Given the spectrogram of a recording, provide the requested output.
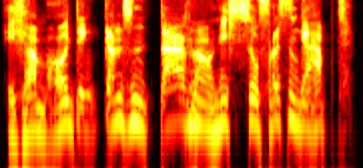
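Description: A man's voice: on the high side, measured pace, pushed and bright, breathy edge, no room sound, clean studio sound, pitched above the performer's own voice, exaggerated voice. A man reading a story aloud and voicing a drunk man who slurs and wheedles for food. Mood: wheedling. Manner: wheedling, slurred pleading. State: drunk, slurring. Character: drunk scruffy man called God.

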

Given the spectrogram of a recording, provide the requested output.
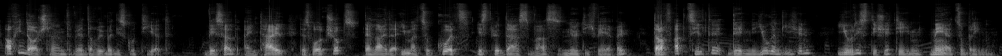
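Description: A man reading a translated interview as voice-over, calm and steady in his delivery. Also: sits low, normal speed. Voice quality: gravelly, husky.

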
